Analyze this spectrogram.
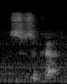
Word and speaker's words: Suzuka: of times my name's suzuka how do you spell that s-u-z-u-k suzuki right suzuka yeah it's wonderful i'm really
